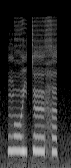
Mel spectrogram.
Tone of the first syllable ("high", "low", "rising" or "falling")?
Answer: high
